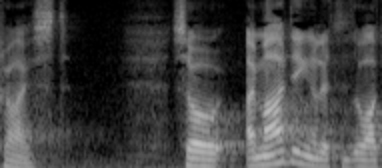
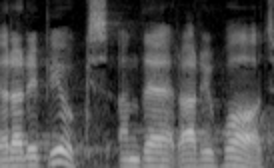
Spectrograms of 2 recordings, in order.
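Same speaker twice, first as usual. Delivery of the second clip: ordinary talk, nothing marked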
